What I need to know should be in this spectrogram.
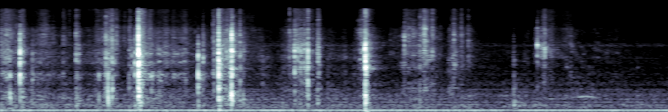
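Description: Paper rustles and crinkles close by as it is handled.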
